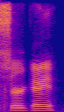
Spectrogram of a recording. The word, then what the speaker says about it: Sergey: And I don't know how I know how to pronounce this. It looks like Sergey. I know it's Sergey.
